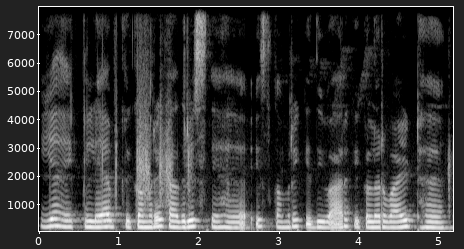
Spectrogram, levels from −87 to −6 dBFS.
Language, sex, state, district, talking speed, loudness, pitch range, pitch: Hindi, female, Jharkhand, Garhwa, 185 wpm, -15 LUFS, 200-220 Hz, 210 Hz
